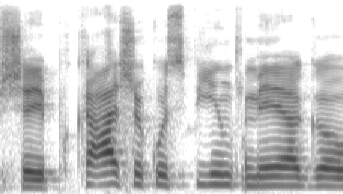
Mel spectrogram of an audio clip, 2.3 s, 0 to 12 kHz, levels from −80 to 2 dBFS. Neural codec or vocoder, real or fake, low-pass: autoencoder, 48 kHz, 128 numbers a frame, DAC-VAE, trained on Japanese speech; fake; 10.8 kHz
